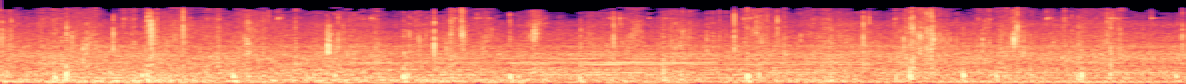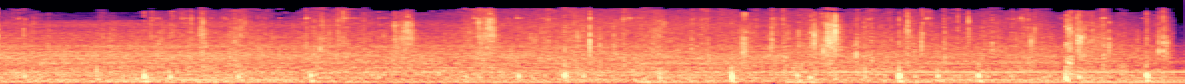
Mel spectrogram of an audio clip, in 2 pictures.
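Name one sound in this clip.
Footsteps crunch on gravel and stone.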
